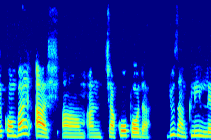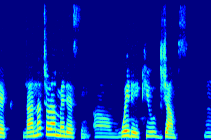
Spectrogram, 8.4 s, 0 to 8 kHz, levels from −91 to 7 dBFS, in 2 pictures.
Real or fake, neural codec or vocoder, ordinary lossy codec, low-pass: real; none; none; none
